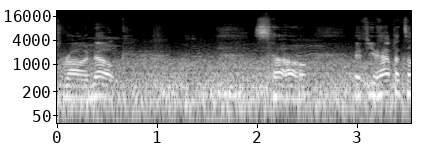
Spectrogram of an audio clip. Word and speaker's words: Roanoke: town we're going to it's not rowan nook it's roanoke so if you happen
